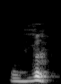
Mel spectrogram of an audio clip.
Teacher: Say for example, if I say the V sound, the sound of letter V, VV, I should feel vibration on my vocal cord, that makes the V sound a voiced sound.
